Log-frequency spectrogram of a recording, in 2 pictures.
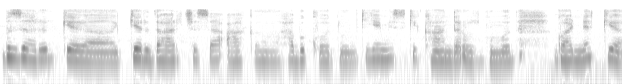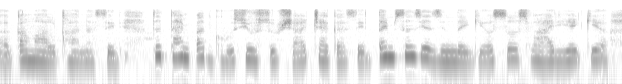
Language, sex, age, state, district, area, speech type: Kashmiri, female, 45-60, Jammu and Kashmir, Budgam, rural, spontaneous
